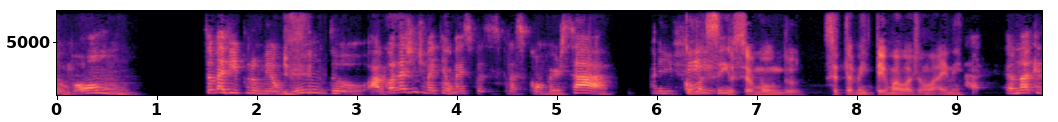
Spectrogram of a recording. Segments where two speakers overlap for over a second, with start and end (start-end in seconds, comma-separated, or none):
none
